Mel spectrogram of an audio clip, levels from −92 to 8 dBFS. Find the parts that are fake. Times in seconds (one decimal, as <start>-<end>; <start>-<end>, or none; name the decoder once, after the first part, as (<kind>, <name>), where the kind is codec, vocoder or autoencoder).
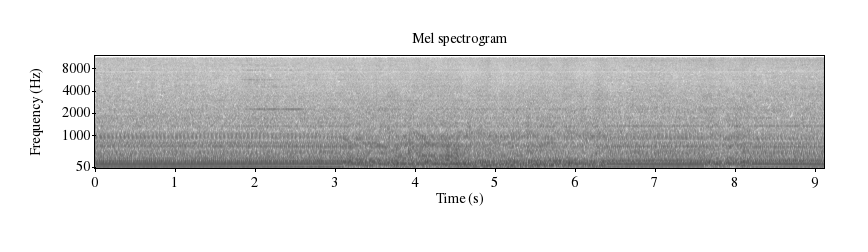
3.1-6.4 (codec, SNAC); 7.6-8.2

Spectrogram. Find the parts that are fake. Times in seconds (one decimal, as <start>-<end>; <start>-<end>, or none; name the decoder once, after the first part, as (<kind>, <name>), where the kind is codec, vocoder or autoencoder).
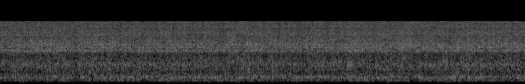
2.1-2.9 (codec, HILCodec); 4.0-4.6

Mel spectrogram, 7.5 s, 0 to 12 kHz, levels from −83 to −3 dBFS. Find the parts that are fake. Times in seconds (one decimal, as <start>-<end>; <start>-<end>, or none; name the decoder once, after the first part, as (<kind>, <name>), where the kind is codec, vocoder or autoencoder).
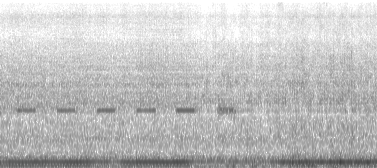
4.0-7.5 (codec, HILCodec)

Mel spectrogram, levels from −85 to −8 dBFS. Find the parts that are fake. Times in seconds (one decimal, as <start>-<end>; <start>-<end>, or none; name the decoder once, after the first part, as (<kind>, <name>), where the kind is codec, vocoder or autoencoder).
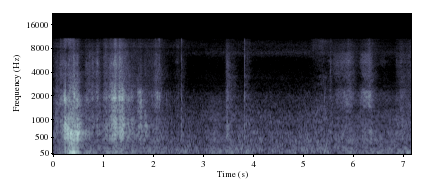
0.0-2.1 (vocoder, WaveNeXt); 3.1-3.6; 5.6-7.2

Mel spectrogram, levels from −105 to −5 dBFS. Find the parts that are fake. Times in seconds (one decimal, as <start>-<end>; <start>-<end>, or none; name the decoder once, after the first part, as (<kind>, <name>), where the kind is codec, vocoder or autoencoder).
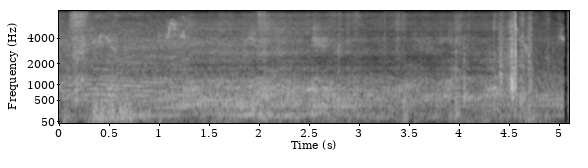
1.3-4.4 (codec, SNAC)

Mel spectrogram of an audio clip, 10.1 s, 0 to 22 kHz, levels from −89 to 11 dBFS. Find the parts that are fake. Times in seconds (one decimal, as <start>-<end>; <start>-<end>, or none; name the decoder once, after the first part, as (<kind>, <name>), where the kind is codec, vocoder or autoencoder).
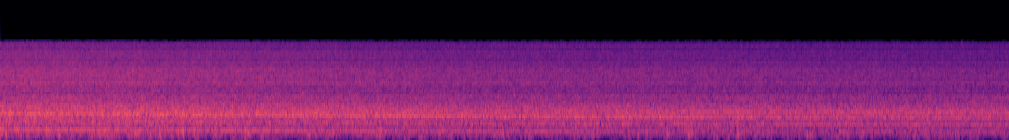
3.7-5.2 (vocoder, BigVGAN v2); 8.4-8.9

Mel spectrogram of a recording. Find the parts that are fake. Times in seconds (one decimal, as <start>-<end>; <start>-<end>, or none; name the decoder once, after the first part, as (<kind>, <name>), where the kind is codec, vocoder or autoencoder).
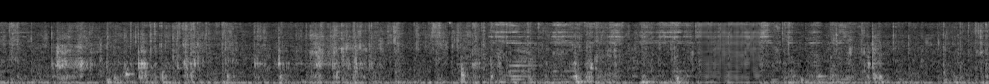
7.0-7.6 (vocoder, BigVGAN v2)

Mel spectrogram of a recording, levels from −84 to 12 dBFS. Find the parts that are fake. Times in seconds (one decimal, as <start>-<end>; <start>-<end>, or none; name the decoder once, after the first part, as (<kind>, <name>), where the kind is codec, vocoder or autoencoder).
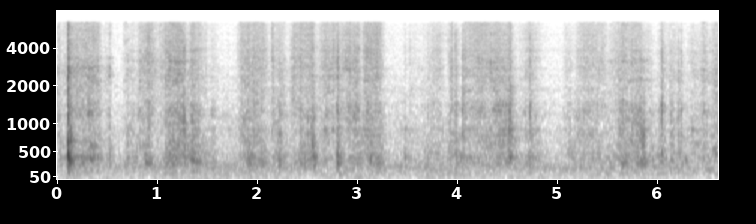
1.4-5.4 (codec, DAC)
